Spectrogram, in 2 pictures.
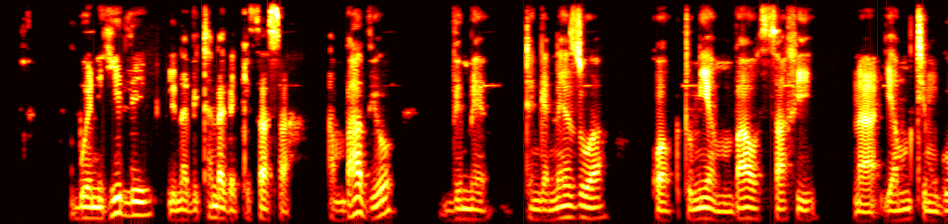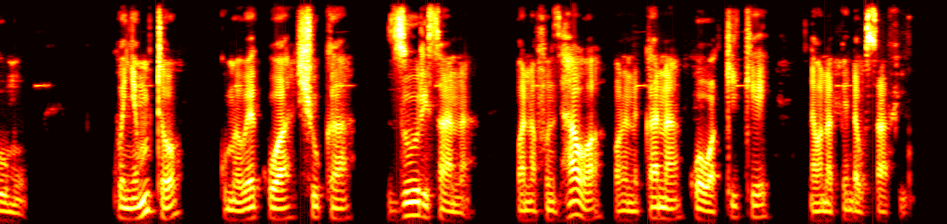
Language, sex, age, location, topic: Swahili, male, 25-35, Nairobi, education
